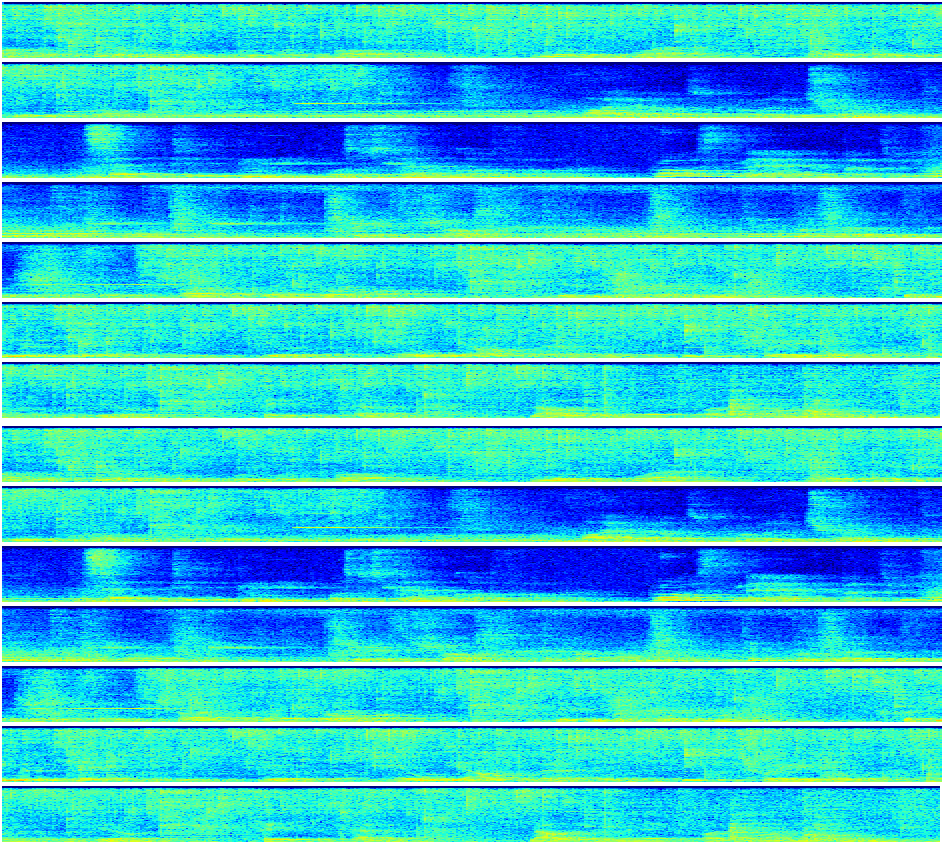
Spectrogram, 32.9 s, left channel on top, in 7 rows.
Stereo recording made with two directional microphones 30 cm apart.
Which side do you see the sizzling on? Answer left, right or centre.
centre.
